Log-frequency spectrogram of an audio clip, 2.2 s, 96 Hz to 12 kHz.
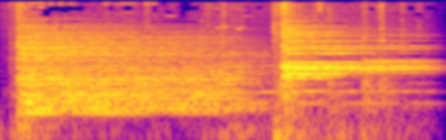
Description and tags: Detuned Piano Stabs 1
series of broken piano recordings
made with zoom h4n
anxious, broken, creepy, dark, destroyed, detuned, dramatic, eery, film, filmic, haunted, horror, macabre, noisy, out-of-tune, piano, soundtrack, spooky, suspense, thrilling, untuned, upright, upright-piano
